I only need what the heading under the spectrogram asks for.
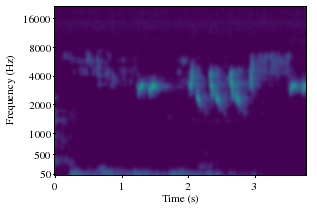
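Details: Two male common nightingales counter singing, one starting and the next joining in with matching song type: a few buzzy high notes, then clustered sharp descending chirps and a short repeated high phrase, over low background noise.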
